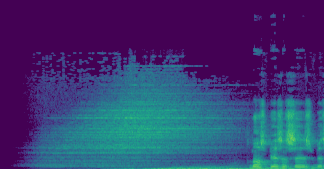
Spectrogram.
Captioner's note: air whooshing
